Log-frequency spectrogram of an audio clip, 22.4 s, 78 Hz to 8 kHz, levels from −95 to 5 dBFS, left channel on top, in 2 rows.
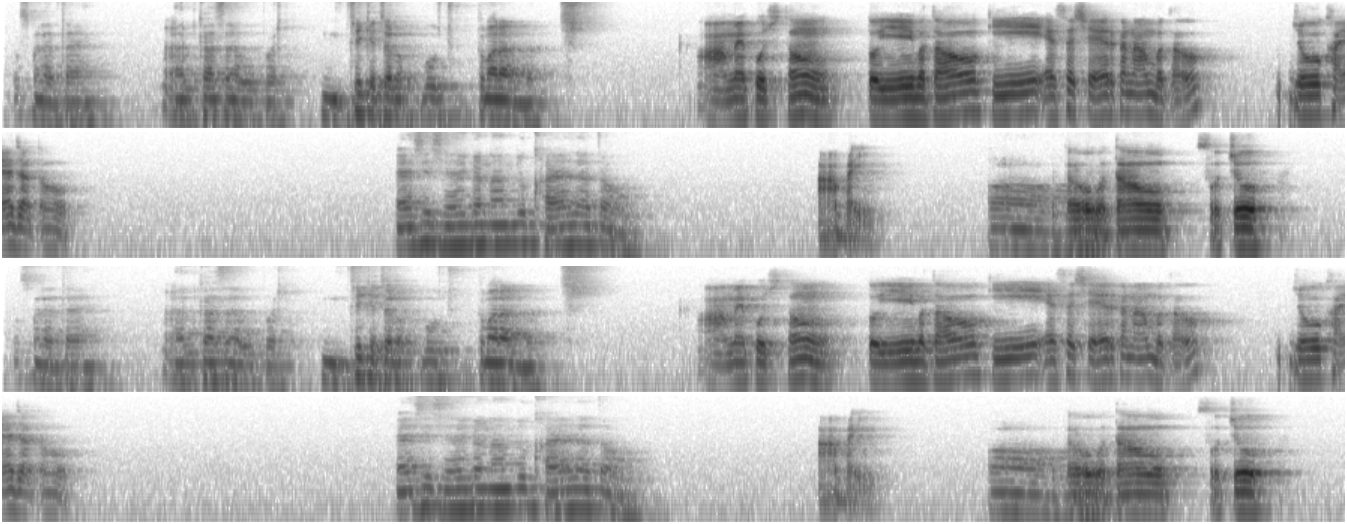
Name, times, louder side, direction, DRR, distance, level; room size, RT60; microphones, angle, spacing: voice 1, 0.1-0.8 1.4-2.3 2.7-3.7 4.0-4.8 14.5-16.5 19.4-20.3, left 1 dB, 85° left, 3 dB, 2.1 m, -31 dB
voice 2, 5.8-6.9 7.2-10.0 10.7-11.7 18.0-18.4 20.1-21.7, left 5 dB, 35° left, 12 dB, 0.4 m, -22 dB
10.0 x 9.8 x 7.1 m, 0.69 s
head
